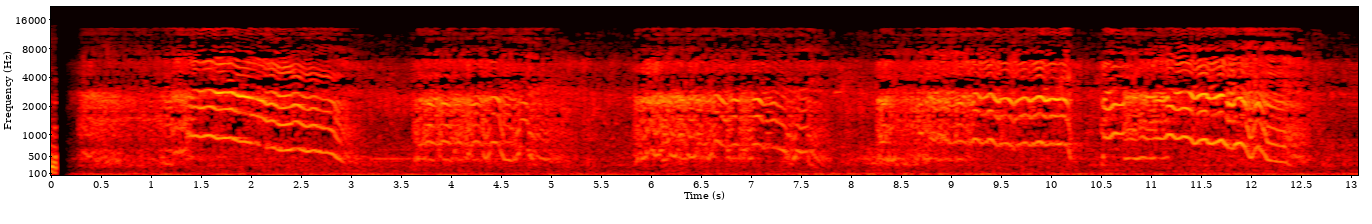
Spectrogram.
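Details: Beagle puppy giving long, drawn-out whining howls. Each falls in pitch and carries rich harmonics. They come in five bouts of about two seconds each, separated by short pauses, over a steady low hum.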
